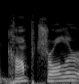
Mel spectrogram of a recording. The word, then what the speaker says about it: comptroller: Do you say comptroller or is it controller? – I think it's just controller. – I think the P is silent. Comptroller.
